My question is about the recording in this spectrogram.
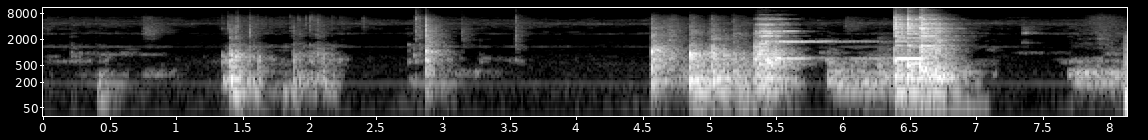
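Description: Aluminium cooking pot and lid being handled: a few scattered knocks and clinks, then a louder run of clattering in the second half with a brief metallic ring.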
